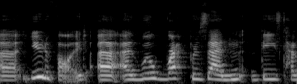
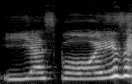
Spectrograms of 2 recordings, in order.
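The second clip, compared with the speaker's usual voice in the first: higher, louder gleeful yell; excited cheer; 4 semitones higher, 6 dB louder than usual. Real, not acted. Cheering on Pretty Deadly.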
